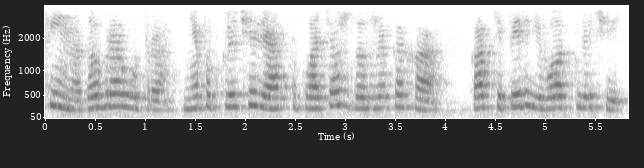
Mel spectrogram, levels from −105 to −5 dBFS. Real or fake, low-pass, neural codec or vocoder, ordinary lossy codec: real; 3.6 kHz; none; Opus, 24 kbps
